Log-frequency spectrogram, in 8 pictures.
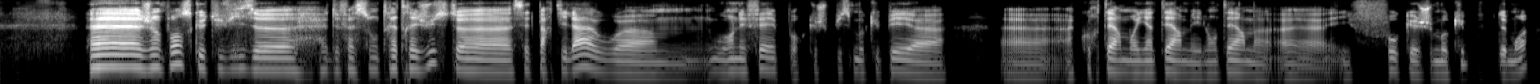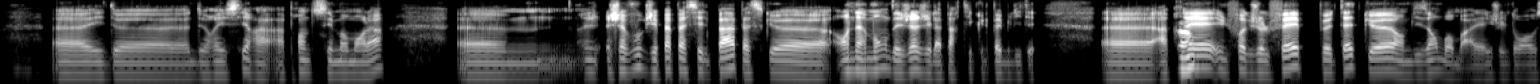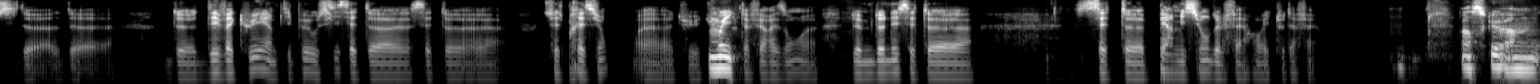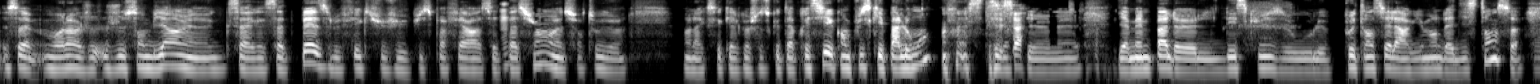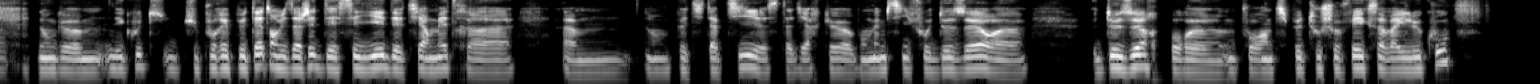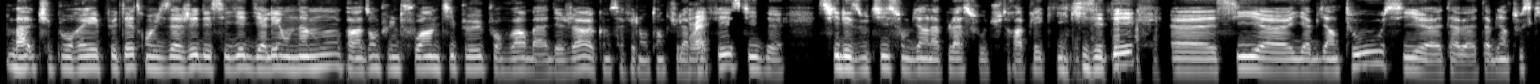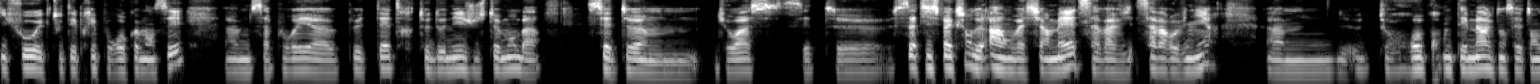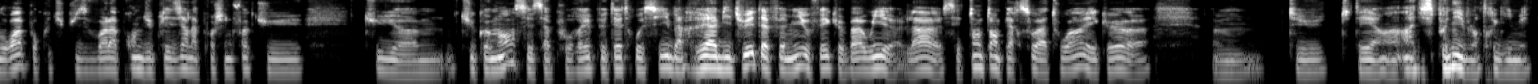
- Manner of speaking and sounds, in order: drawn out: "hem"; drawn out: "Hem"; stressed: "permission"; chuckle; laugh; stressed: "reprendre"
- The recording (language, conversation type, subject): French, advice, Comment trouver du temps pour mes passions malgré un emploi du temps chargé ?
